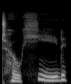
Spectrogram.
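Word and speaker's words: tawhid: And this core concept is called tawhed. That's pronounced tohed. It is the central belief in Islam.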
